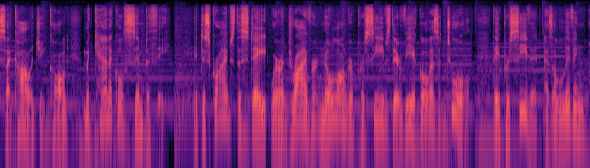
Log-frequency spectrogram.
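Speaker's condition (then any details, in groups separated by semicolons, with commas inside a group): No condition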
